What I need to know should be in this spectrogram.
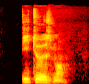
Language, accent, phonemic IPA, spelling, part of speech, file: French, France, /pi.tøz.mɑ̃/, piteusement, adverb, LL-Q150 (fra)-piteusement.wav
- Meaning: 1. piteously 2. miserably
